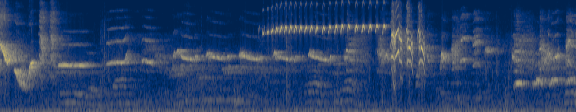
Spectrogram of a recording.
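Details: White-rumped shama singing a rival-provoking song with many voices: a swooping whistle, a chain of mid-pitched slurred notes, then a long very high rapid trill and sharp chips.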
